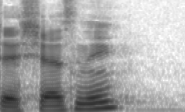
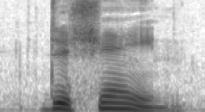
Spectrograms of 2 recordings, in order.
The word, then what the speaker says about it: Deschesne: Richard Starkings on letters with Albert Deschesny. That's pretty amazing. I believe that's pronounced Deshane. Deshane? Deshane. It's not as much fun as Deschesny.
